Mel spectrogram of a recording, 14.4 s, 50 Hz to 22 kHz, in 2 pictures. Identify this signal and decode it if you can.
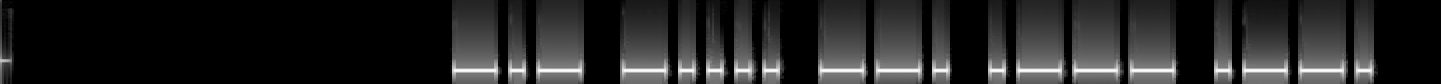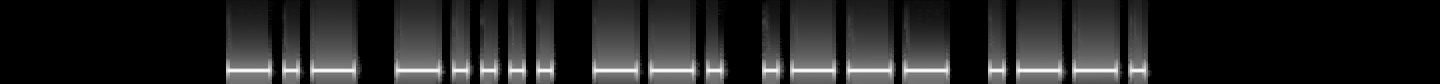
Morse code, heard as a keyed tone, about 17 wpm, 700 Hz. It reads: K6GJP K6GJP
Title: USA Call Signs - 5 Characters - Repeated 2x - 17wpm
